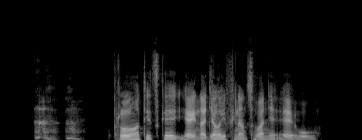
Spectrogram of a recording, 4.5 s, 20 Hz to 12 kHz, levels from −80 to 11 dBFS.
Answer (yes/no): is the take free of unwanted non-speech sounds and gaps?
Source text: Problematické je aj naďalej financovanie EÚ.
no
